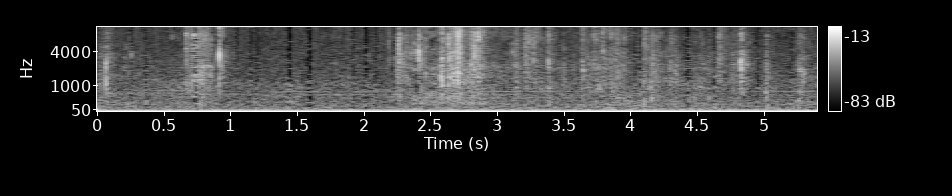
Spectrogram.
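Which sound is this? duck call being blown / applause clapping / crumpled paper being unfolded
crumpled paper being unfolded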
